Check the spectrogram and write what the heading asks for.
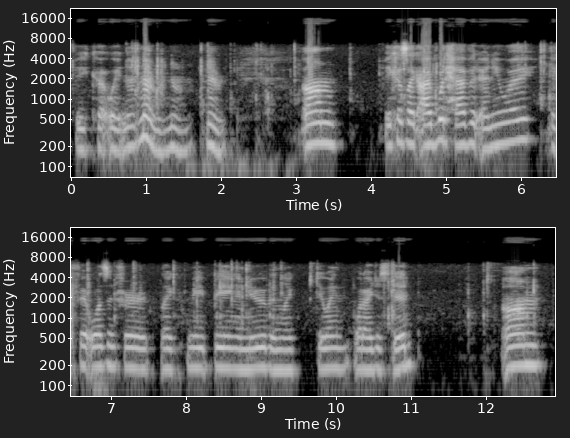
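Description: A woman casually narrating her gameplay as a channel host, rambling with many fillers and sudden excited outbursts. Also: mid-range voice, highs cut off, a little hiss or hum.

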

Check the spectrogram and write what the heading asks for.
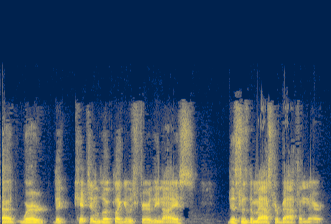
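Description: Speaking at normal speed in a lowish voice, an easygoing man in his forties, a contractor, chats casually as an interview guest. He's on a video call from a small indoor room, heard through his computer's microphone.

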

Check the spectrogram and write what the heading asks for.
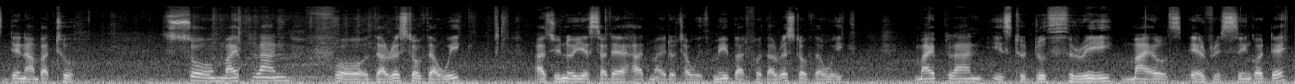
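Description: Slow-talking man vlogging outdoors. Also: mid-range voice. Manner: unhurried, chatty, with fillers. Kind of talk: casual fitness vlog. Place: outdoors on suburban sidewalks and in a car. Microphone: action camera held close. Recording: outdoor street noise.

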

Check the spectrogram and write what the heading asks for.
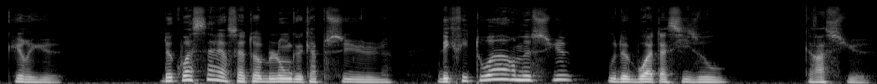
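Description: A proud swordsman-poet, acted out by a man, declaims theatrical verse in a medium-pitched voice. He takes his time over each phrase, mocking and witty, changing tone with showy stage flair. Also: dark tone, natural voice. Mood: playful, ironic. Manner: declamatory, shifting tone from line to line. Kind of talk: theatrical French verse monologue.

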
